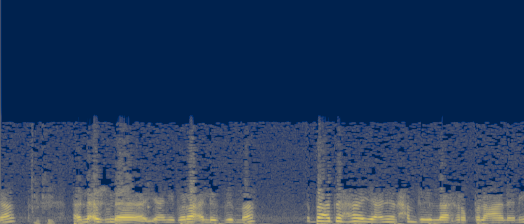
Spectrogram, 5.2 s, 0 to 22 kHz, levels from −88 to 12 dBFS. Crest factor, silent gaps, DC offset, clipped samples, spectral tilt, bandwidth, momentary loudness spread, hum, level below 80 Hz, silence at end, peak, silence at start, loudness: 12 dB; none; under 0.1%; 0.3%; -5.5 dB/octave; 10.5 kHz; 12 LU; none; -34 dBFS; 0 s; 0 dBFS; 0 s; -12 LUFS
